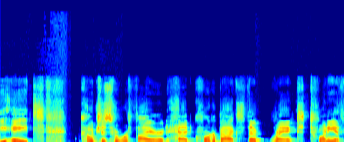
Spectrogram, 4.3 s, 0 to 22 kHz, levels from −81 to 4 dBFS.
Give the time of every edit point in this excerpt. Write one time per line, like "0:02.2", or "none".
0:00.9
